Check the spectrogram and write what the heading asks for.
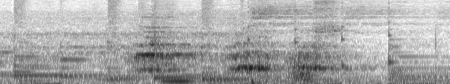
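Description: Background music playing, with a dog barking in a short outburst around the middle, the loudest sound.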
